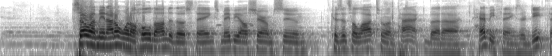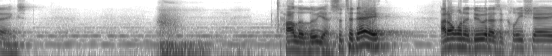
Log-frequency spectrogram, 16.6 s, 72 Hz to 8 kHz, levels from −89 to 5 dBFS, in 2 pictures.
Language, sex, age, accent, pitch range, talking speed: English, male, 30-49, American, 100-140 Hz, 150 wpm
